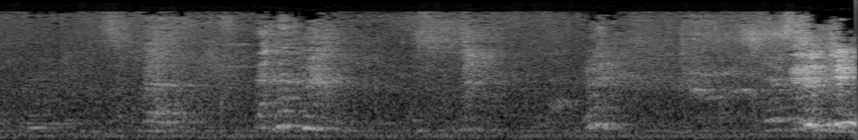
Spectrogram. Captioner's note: students giggling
